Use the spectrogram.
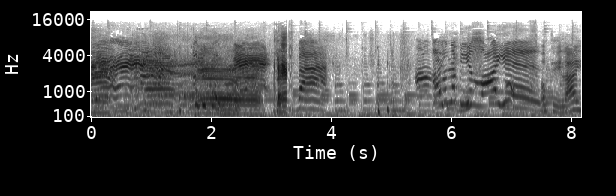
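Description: A voice imitates a sheep, producing wavering bleat-like cries in several bursts, mixed with other children's chatter nearby.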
